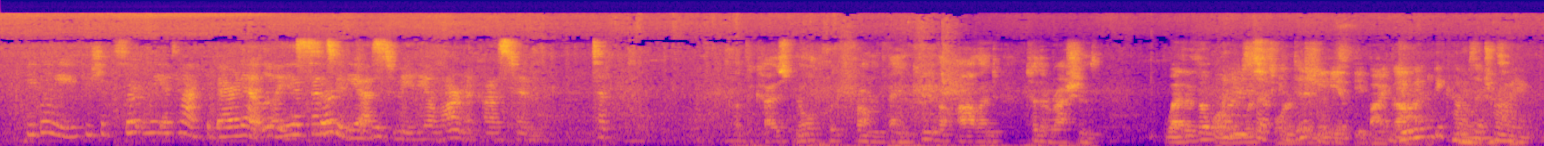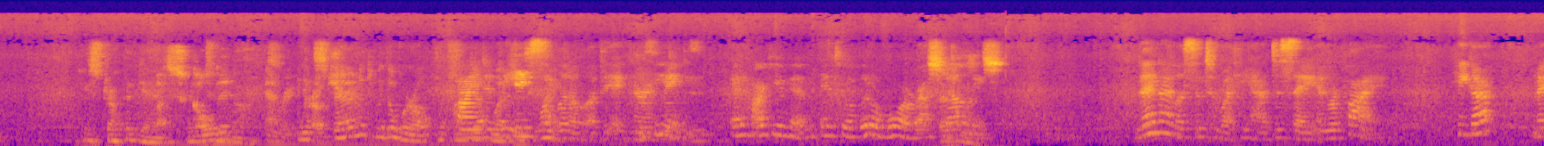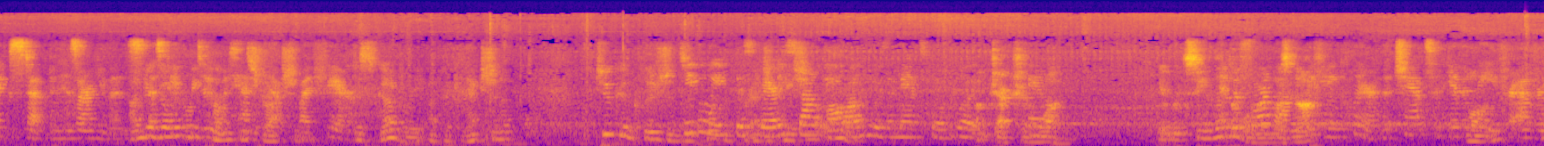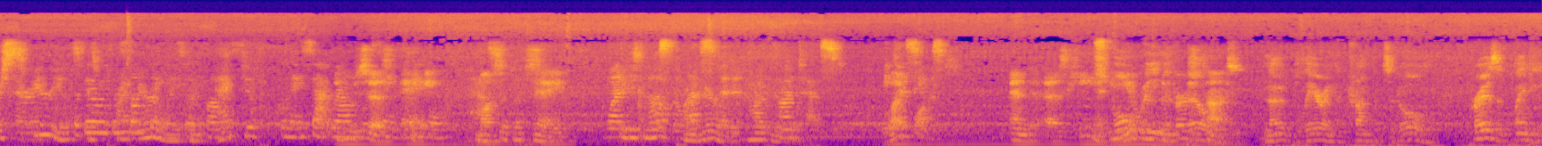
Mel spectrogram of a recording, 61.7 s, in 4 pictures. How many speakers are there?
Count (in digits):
7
